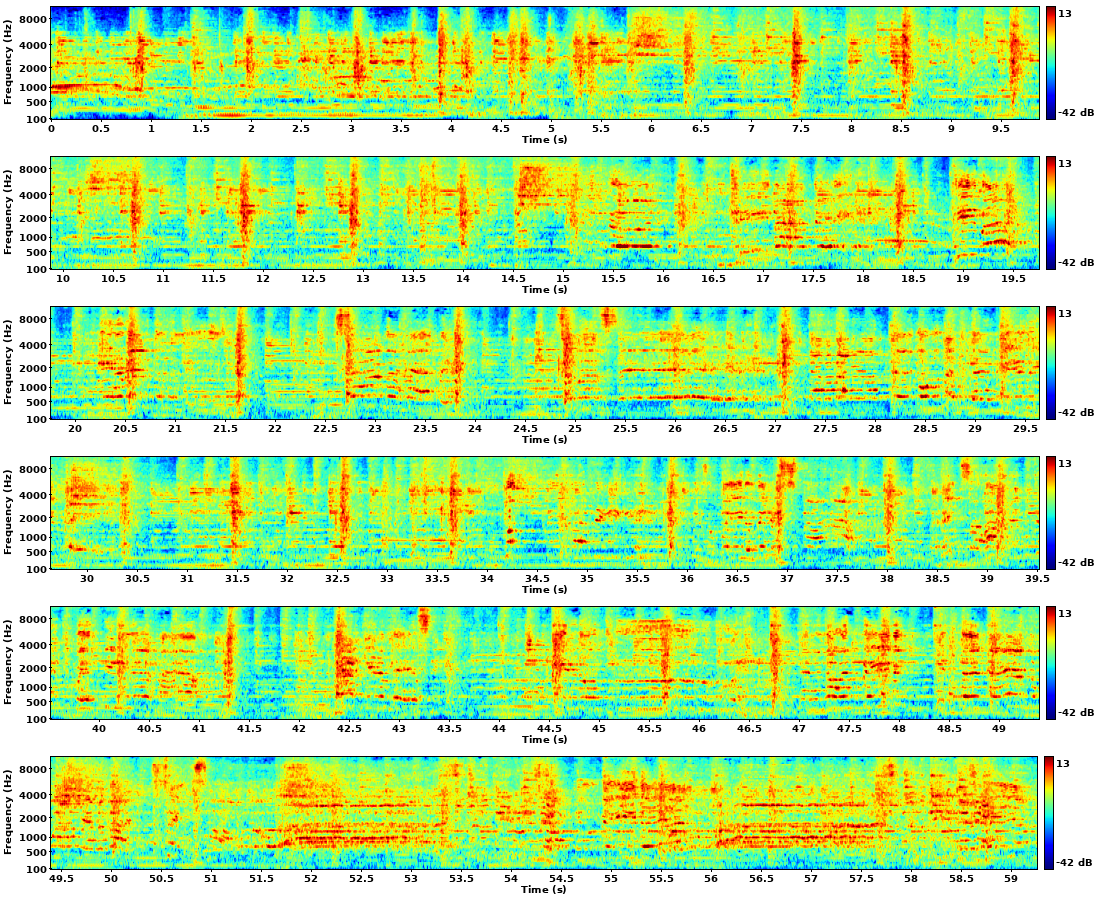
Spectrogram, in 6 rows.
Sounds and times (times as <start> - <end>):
Music: 0.0 - 59.2.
